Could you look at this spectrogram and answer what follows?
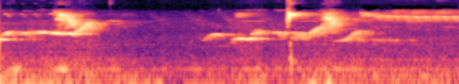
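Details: Sooty-headed bulbul song used as filler training material for songbirds: two bubbly, warbling phrases that rise and fall, separated by a short pause, ending with a thin high sustained whistle.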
